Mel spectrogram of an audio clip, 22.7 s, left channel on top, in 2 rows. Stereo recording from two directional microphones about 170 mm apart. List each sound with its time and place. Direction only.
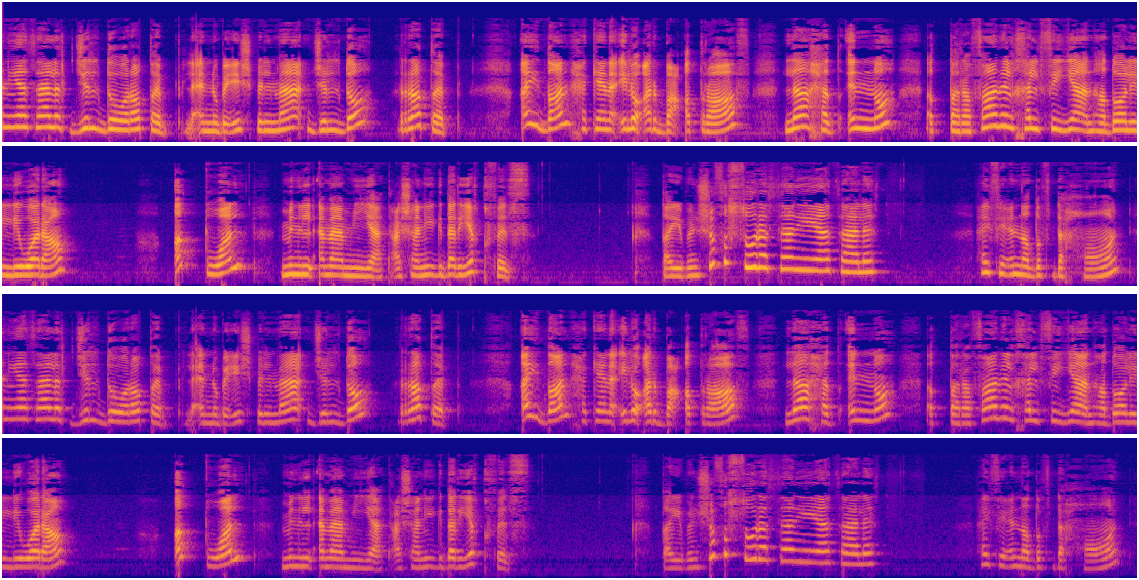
0.0 s speech: 20° left (ahead or behind)
13.0 s a woman's voice: 20° left (ahead or behind)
